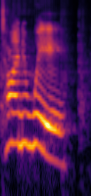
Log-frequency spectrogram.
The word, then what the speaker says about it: Tyne and Wear: Tyne and Wear?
